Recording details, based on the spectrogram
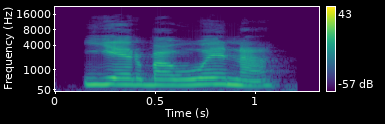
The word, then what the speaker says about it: Yerba Buena: It is properly pronounced Yerba Buena.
